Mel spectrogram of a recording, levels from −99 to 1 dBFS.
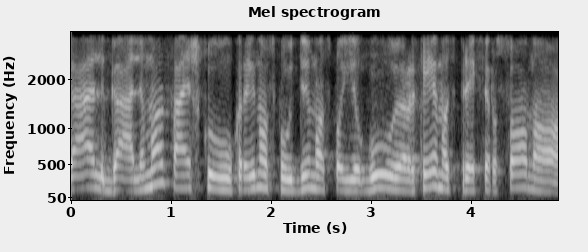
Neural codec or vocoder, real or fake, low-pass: codec, 44.1 kHz, 7.8 kbps, DAC; fake; 3.6 kHz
